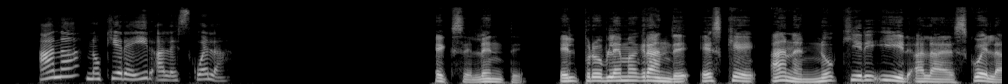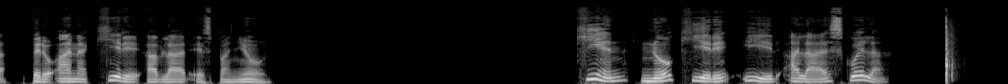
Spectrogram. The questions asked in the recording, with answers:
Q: ¿Quién no quiere ir a la escuela?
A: Ana.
